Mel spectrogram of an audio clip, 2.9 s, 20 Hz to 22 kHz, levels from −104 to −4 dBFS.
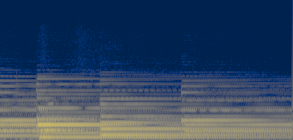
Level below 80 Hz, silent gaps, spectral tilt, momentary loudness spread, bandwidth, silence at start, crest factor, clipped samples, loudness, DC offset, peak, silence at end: -60 dBFS; none; -13 dB/octave; 11 LU; 2.8 kHz; 0 s; 16 dB; under 0.1%; -33 LUFS; under 0.1%; -18 dBFS; 0 s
